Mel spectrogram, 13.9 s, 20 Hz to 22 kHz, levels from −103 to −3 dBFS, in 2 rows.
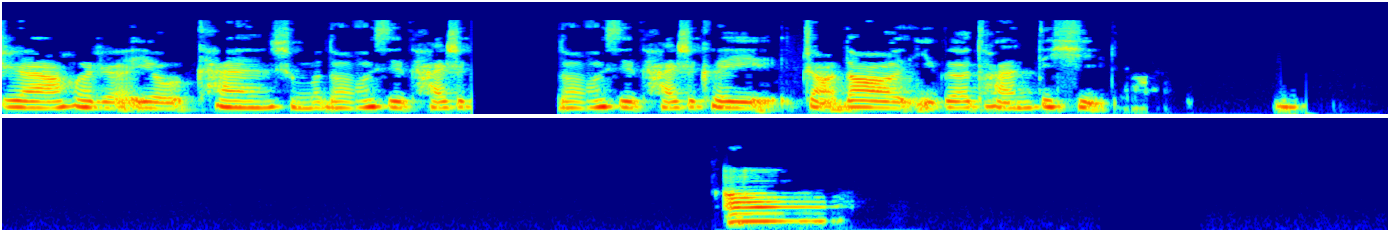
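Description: Speech with two stream reconnect faults: at 2.36 s a 435 ms gap, then the decoder restarts 720 ms earlier, repeating audio; at 12.43 s a 497 ms gap skips roughly 300 ms ahead. Both show as flat silent waveform blocks with blank spectrogram columns and a soft onset.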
